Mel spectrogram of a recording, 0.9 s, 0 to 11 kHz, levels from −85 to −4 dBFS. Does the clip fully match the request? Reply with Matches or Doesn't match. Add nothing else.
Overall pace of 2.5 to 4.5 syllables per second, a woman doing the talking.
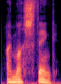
Doesn't match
